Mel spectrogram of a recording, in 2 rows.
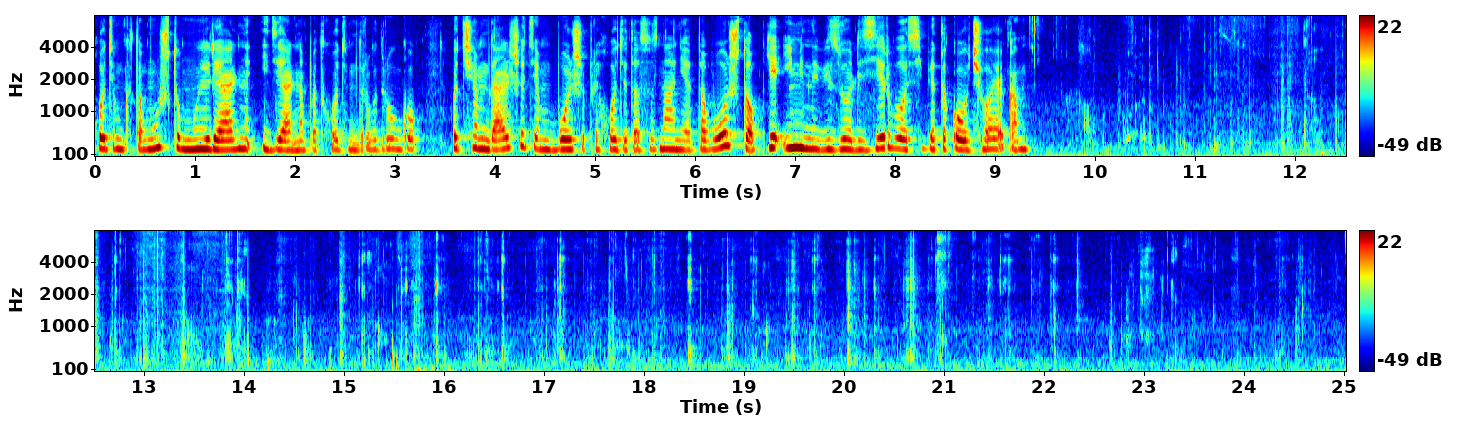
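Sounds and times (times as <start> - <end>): person chewing food: 9.4 - 25.0.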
